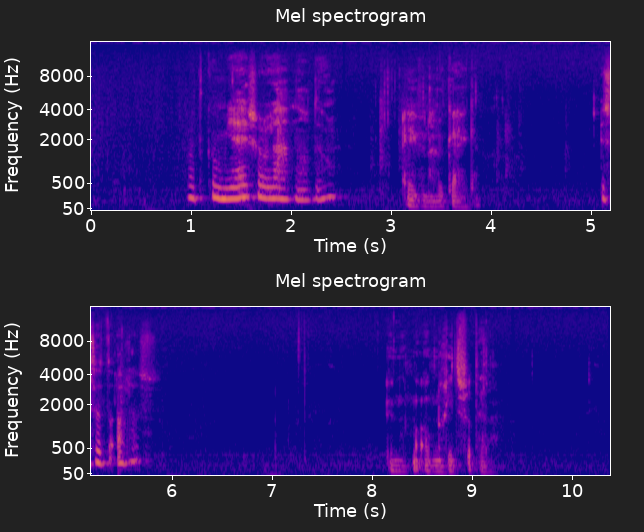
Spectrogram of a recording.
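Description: A man speaks softly, close by.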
